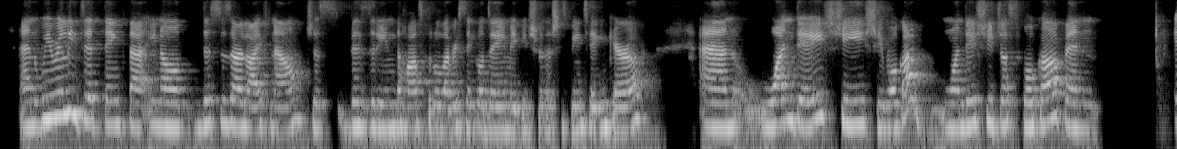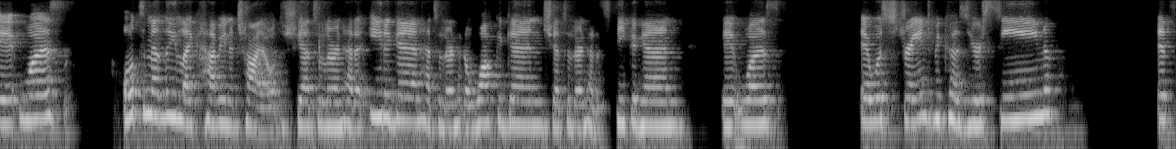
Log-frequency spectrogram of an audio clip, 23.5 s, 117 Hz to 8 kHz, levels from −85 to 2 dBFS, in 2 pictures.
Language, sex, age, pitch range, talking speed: English, female, 20-39, 220-260 Hz, 210 wpm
